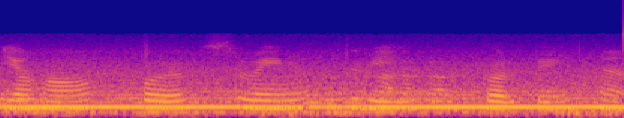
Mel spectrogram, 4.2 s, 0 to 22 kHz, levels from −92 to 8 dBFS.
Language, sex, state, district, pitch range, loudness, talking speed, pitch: Hindi, female, Haryana, Rohtak, 265-280 Hz, -12 LUFS, 85 wpm, 275 Hz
